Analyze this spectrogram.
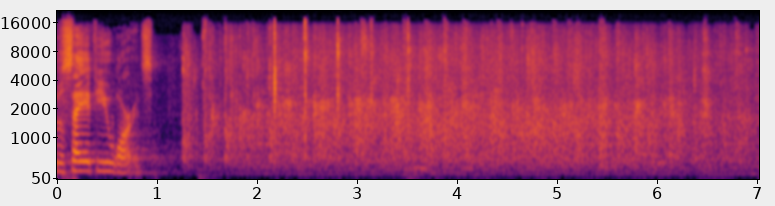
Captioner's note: audience applauds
